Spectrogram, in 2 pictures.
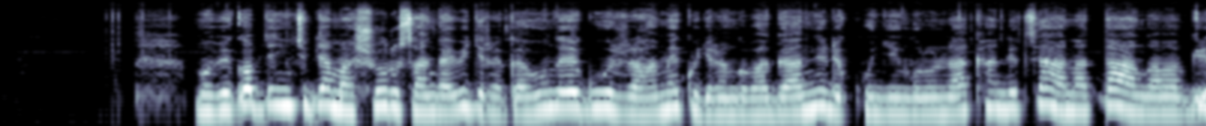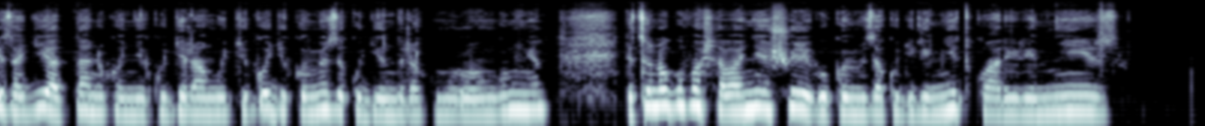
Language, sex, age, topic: Kinyarwanda, female, 18-24, education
